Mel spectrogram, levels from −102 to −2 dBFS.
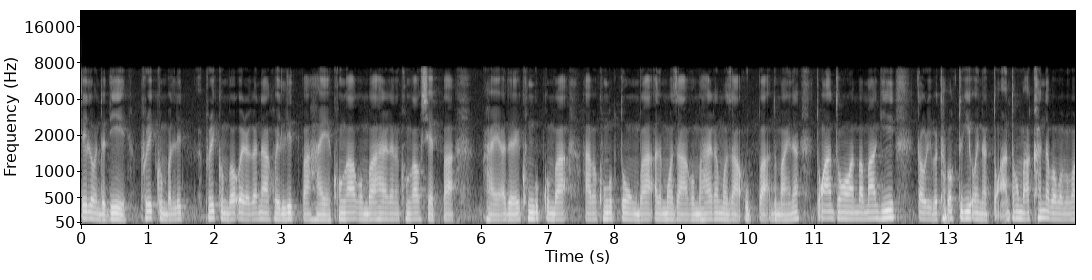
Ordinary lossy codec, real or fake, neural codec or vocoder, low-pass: none; real; none; 7.2 kHz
